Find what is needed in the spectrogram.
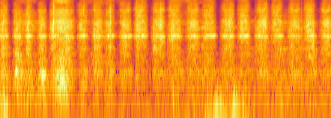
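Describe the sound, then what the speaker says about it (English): A hand file rasps back and forth across metal in steady, rhythmic strokes, each pass a gritty scraping sound, close up and continuous with no talking. "I'm manually filing this out because I don't have a shaper"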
